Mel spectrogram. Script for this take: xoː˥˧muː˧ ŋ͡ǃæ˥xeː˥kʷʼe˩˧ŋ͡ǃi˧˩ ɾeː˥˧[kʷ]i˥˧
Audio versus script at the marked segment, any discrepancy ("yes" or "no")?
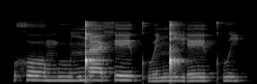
yes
